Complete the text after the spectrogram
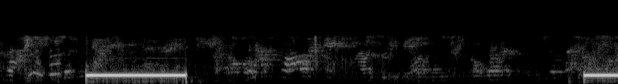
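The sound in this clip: Ringback tone from an outgoing call on a mobile phone: a steady, loud, single-pitched beep lasts about a second, people talk during the pause, and then the tone starts again.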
